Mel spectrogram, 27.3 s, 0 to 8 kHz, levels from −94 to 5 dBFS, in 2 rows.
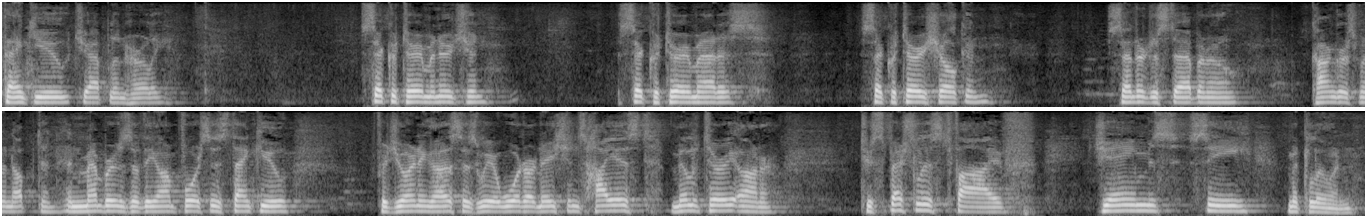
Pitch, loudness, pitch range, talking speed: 145 Hz, -16 LUFS, 140-155 Hz, 85 wpm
